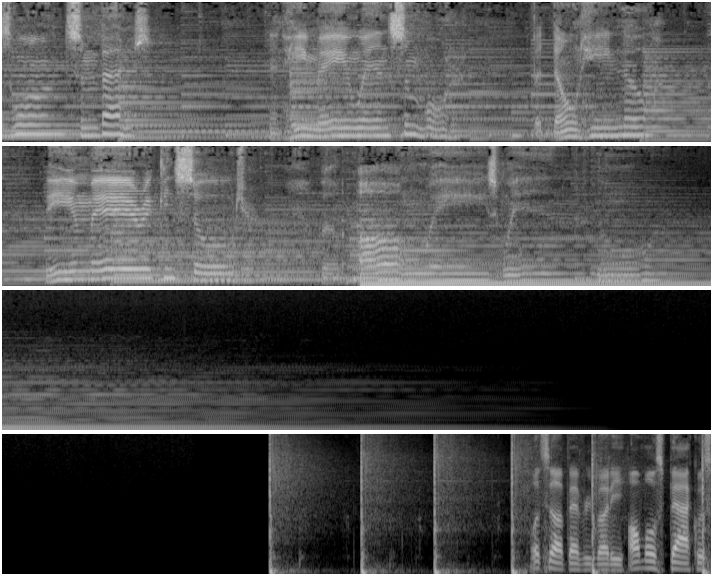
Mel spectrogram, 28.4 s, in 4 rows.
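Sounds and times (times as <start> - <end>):
speech: 0.1 - 1.6, 2.7 - 4.7, 5.3 - 6.7, 7.5 - 13.2, 26.6 - 28.3
long low tone: 10.3 - 19.4
basketball bouncing during a shootaround: 24.0 - 28.3.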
